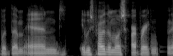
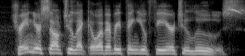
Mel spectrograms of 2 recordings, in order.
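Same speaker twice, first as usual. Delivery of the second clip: very high, creaky, raspy character voice, loud; 10 semitones higher, 8 dB louder than usual. Quoting a line from Yoda, Yoda voice. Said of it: "That's my Yoda impression".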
